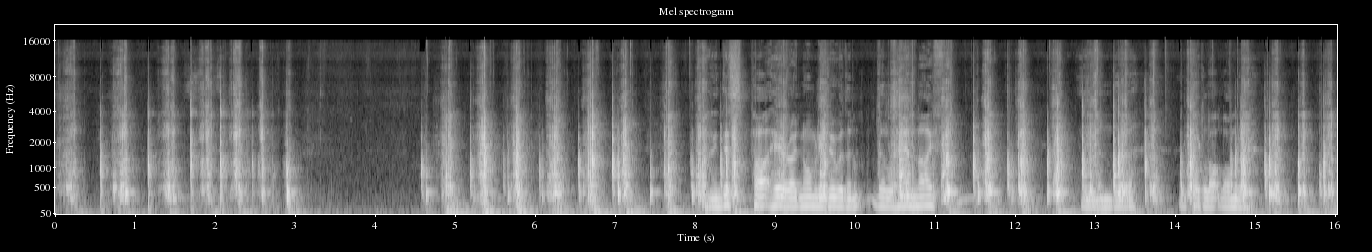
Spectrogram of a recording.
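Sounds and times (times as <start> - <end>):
drawknife scraping wood: 0.0 - 3.1, 4.6 - 16.0.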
